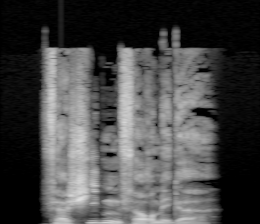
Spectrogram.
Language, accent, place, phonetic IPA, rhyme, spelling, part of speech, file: German, Germany, Berlin, [fɛɐ̯ˈʃiːdn̩ˌfœʁmɪɡɐ], -iːdn̩fœʁmɪɡɐ, verschiedenförmiger, adjective, De-verschiedenförmiger.ogg
- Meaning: 1. comparative degree of verschiedenförmig 2. inflection of verschiedenförmig: strong/mixed nominative masculine singular 3. inflection of verschiedenförmig: strong genitive/dative feminine singular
